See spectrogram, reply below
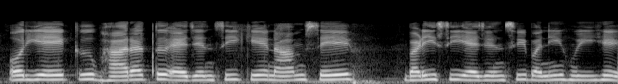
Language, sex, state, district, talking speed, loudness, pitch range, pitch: Hindi, female, Madhya Pradesh, Bhopal, 135 wpm, -12 LUFS, 200-225 Hz, 215 Hz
